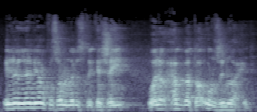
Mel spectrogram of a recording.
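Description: An older Egyptian sheikh with a heavily gravelly, fry-laden voice delivers a religious question-and-answer sermon. He drives his points home with rhetorical questions and repeated words. He sits well back from the mic in a roomy, echoing space. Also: a little high, a little fast, darkish tone. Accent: Egyptian Arabic. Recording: echoey room, far from the mic.

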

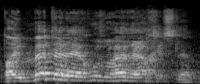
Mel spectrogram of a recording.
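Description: A man's voice: sits high, animated, very fast, fairly bright tone, recorded from a distance. A man with an Egyptian accent preaching in a mosque, animatedly quizzing his listeners and mixing formal and everyday Arabic. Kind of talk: mosque sermon with questions to the congregation. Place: large mosque. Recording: roomy, from off mic.

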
